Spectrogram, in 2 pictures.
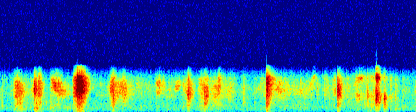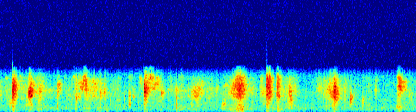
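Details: Rudi, a pet ferret, fighting for food indoors: a steady stream of short, scratchy bursts, some louder and sharper, come every second or so, with faint shuffling between them.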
